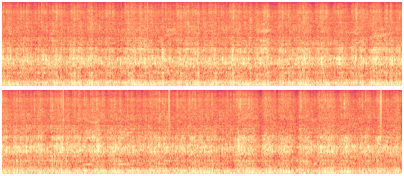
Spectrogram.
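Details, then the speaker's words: Engine just started after installing RJC V-Band exhaust gaskets: loud, deep, steady exhaust rumble with no ticking or puffing between pulses; exhaust sounds sealed and healthy, normal running. "all right guys as you can tell we got it running she's running can y'all hear it can you hear it is it loud you like that sound okay yeah we like that sound"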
